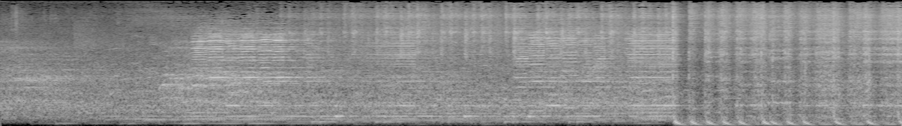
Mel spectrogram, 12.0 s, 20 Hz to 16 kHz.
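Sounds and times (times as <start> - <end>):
electronic dance music kick drum: 9.0 - 12.0.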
